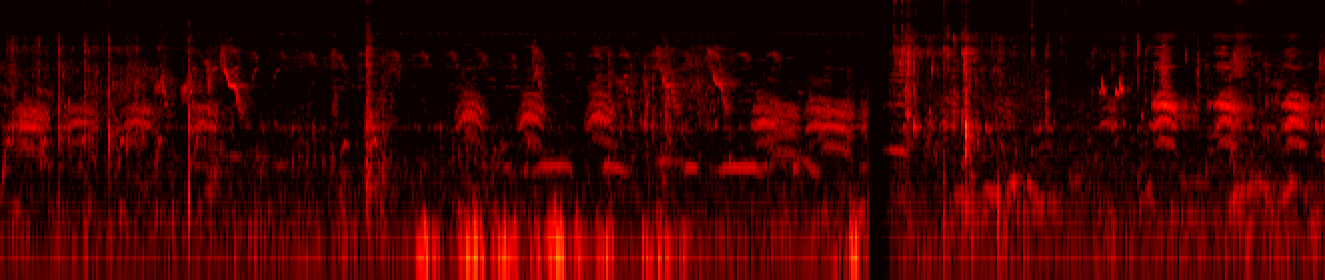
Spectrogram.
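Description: Many short bird calls repeating again and again, with a low rumble for a couple of seconds in the middle.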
